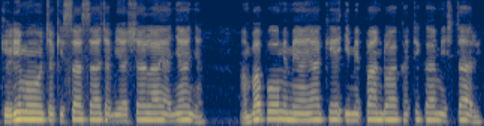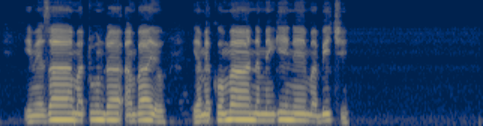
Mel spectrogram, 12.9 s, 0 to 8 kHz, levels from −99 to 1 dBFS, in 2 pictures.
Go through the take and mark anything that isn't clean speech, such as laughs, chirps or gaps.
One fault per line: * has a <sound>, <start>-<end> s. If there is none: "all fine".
all fine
